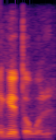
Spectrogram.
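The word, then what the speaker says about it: gateball: selva brasileña diferentes condiciones este deporte se llama guetobol que en inglés se escribiría Gates de como de puerta Solo que la pronunciación Así es gueto al menos acá en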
